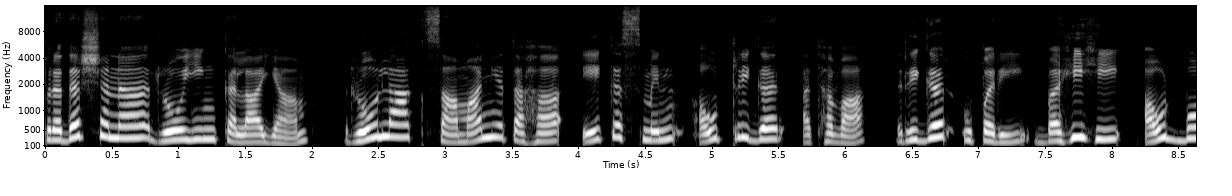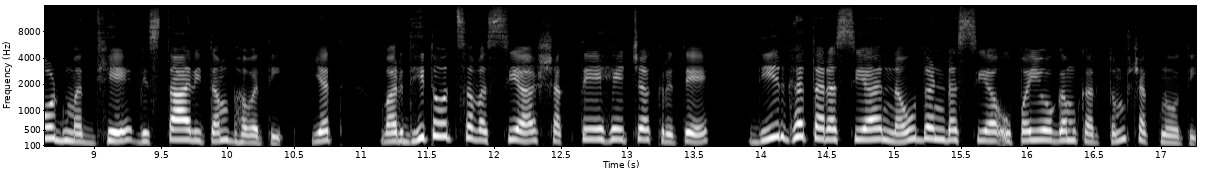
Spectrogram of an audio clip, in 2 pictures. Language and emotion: Sanskrit, neutral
